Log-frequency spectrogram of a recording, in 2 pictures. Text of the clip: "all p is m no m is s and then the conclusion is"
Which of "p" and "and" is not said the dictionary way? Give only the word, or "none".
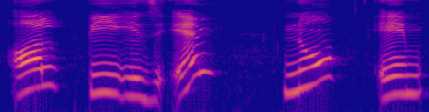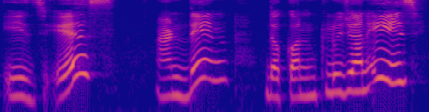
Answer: none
